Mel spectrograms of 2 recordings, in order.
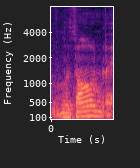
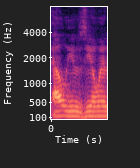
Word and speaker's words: Luzon: How do you pronounce it? Luzon? L-U-Z-O-N, I think.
